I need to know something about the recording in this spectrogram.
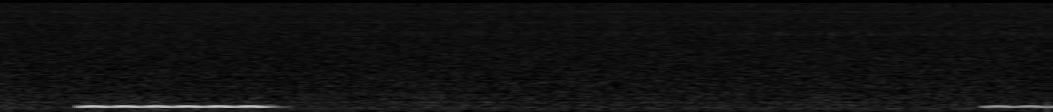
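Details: Steady pure tone pulsing briefly, then silence, then the tone again, in a quiet booth during the third hearing test of a cochlear implant user at a hospital ear unit; hearing had reached the speech banana.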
